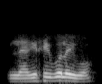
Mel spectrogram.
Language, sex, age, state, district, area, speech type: Assamese, male, 30-45, Assam, Golaghat, urban, conversation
